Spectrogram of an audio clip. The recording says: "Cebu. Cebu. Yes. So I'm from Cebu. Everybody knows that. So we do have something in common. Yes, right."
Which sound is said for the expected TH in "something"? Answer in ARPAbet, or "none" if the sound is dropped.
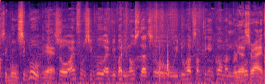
T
